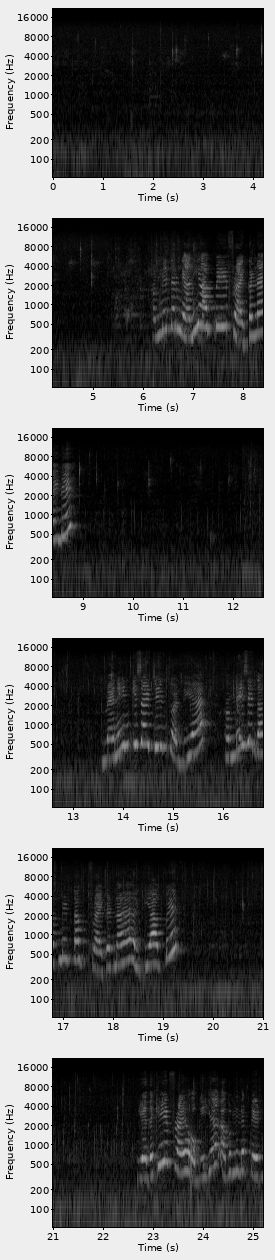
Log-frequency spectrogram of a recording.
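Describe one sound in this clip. Hot oil sizzles and crackles steadily around frying food.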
